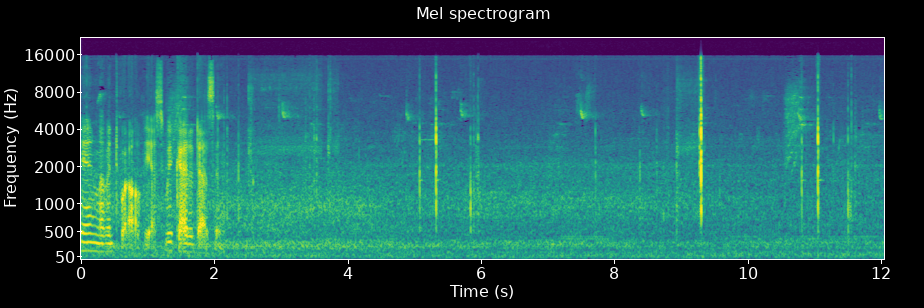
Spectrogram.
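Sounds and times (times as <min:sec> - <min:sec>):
small birds chirping: 0:00.0 - 0:06.1, 0:06.9 - 0:12.0
sharp clicks: 0:07.6 - 0:09.4.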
